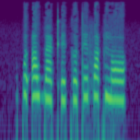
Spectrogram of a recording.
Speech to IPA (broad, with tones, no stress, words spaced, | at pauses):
pə˦ʔa˦wbæ˨ kʼe˨kə˨ te˦fa˦k nɒ˦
